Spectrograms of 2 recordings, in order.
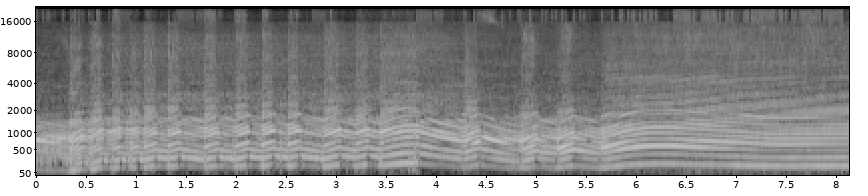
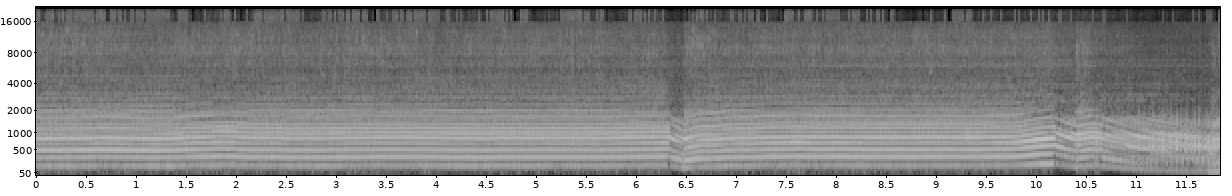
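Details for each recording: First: Ported 70cc McCulloch Super Pro 70 chainsaw (model stamping 171 or 181, likely 171), ported the previous winter, retested on fresh fuel: a wicked free rev whose pitch sags each time the bar is dogged into wood, then screams back up. It bogs under load, cause not confirmed. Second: Ported McCulloch Super Pro 70 (70cc two-stroke chainsaw, possibly model 171), freshly fueled: steady high screaming revs, then pulling down under load and recovering; strong healthy high-rpm running.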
